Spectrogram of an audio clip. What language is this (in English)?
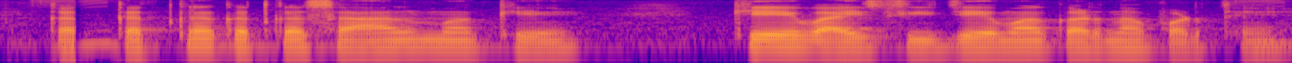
Chhattisgarhi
